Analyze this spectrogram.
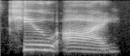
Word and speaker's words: Qigong: Can you spell that? It's okay. It's an ancient spelling, so it's Qigong, and it's Chinese medicine based, like acupuncture.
